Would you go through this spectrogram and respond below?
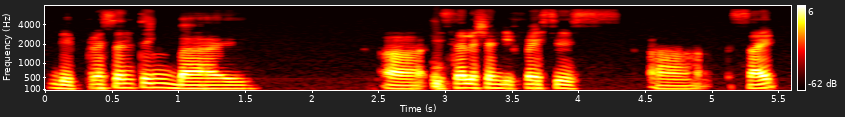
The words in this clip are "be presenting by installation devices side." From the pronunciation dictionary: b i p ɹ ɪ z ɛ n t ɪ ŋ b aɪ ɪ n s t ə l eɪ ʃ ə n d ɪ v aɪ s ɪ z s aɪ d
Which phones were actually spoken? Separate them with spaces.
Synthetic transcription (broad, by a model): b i p ɹ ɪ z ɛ n t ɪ ŋ b aɪ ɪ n s t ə l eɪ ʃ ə n d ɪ f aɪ s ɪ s s aɪ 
